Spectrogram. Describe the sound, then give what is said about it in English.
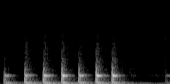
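A run of about seven quick, evenly spaced knocks on a wall, solid and hollow-sounding, followed by a brief quiet pause and one softer final tap. “Ever since they tore down the old hospital, we're starting to hear something knocking on our walls.”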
